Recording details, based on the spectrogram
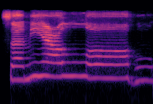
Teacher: عین وسط حلق سے ادا ہوگا لام موٹا پڑا جائے گا اس سے پہلے زبر ہے سمیع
